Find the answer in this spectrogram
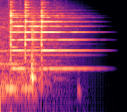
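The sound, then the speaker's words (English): A wrestling ring bell clangs three times in quick succession, loud, its bright metallic ring lingering and fading out after the last strike. “Now ring the bell!”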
